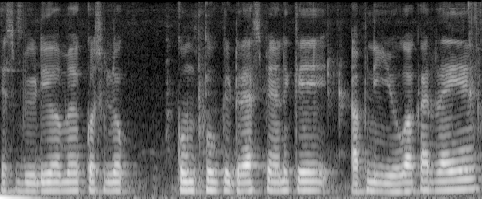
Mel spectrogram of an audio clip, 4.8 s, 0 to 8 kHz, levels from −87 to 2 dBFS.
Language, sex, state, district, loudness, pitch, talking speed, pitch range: Hindi, male, Uttar Pradesh, Hamirpur, -16 LUFS, 130 Hz, 185 wpm, 130-135 Hz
